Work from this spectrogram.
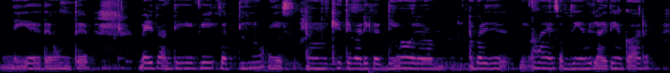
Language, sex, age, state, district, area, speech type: Dogri, female, 18-30, Jammu and Kashmir, Jammu, rural, spontaneous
